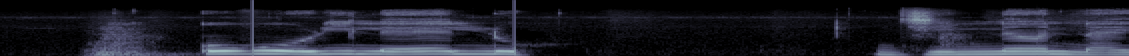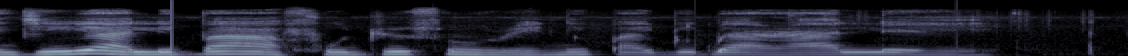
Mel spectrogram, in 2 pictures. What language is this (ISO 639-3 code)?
yor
